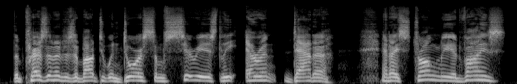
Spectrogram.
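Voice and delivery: high-pitched, pressing plea; urgent warning. A narrator's reading.

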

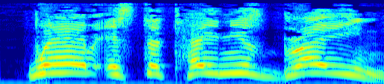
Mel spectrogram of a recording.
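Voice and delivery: high, drawn-out mock yell; furious yell. A narrator's reading. Journalist grabs Leovinus by the lapels, yelling. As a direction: stretch the demand out at high pitch. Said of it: "he yelled".

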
